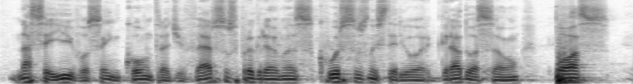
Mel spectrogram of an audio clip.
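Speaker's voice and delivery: deep, booming radio announcer voice. Asked by the host to read an ad in his announcer voice: radio announcer voice. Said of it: "com essa voz aí".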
